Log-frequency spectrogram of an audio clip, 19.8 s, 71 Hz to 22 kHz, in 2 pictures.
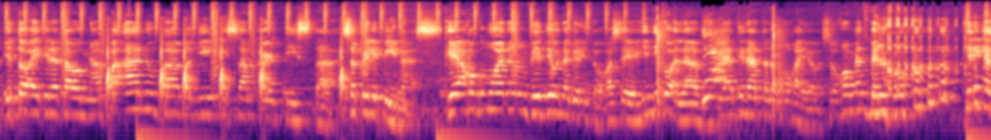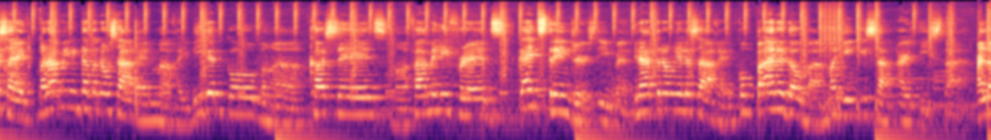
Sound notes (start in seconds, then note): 8.7 laughs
